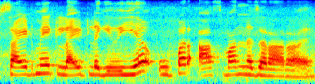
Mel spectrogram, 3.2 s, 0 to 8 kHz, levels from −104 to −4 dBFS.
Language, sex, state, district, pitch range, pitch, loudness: Hindi, female, Uttar Pradesh, Gorakhpur, 225-255 Hz, 235 Hz, -15 LUFS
